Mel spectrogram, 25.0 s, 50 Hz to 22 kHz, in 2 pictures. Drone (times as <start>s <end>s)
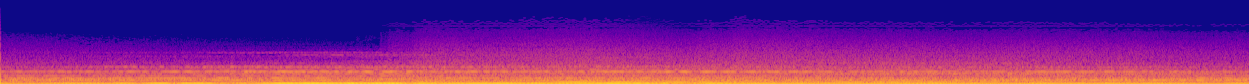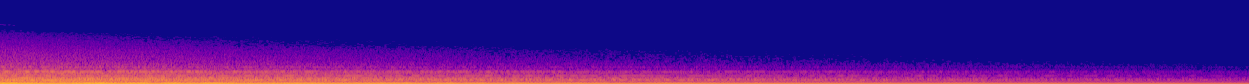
0.0s 14.4s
